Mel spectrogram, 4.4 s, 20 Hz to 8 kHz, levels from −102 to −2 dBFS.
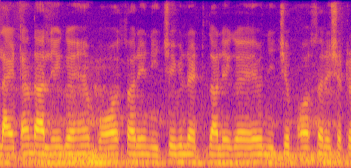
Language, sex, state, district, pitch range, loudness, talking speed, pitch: Hindi, male, Odisha, Nuapada, 130-140 Hz, -15 LUFS, 245 wpm, 135 Hz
